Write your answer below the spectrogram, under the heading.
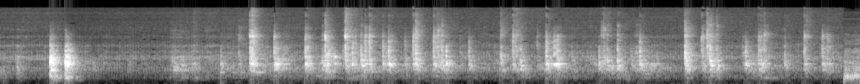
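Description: A single wooden knock as a pine board is set down, then a steel bar clamp being tightened over a glued panel: a quick, irregular run of metallic clicks and rattles from the screw handle and the sliding jaw.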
